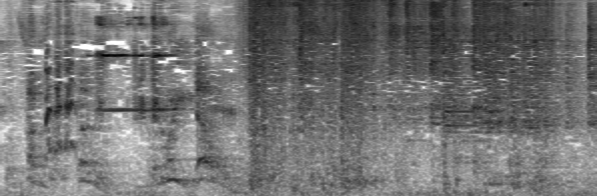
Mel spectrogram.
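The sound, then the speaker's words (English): Short yelps and whimpers from a small dog, an Aberdeen Terrier, rise out of a loud, busy commotion that runs the full length, with voices present throughout. “You might have scared my poor little dog out of his wits hurling yourself around like that.”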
